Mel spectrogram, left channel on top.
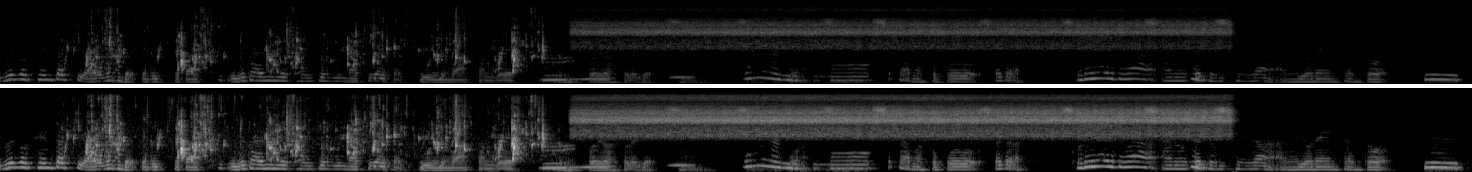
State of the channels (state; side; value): quieter; left; 12.2 dB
